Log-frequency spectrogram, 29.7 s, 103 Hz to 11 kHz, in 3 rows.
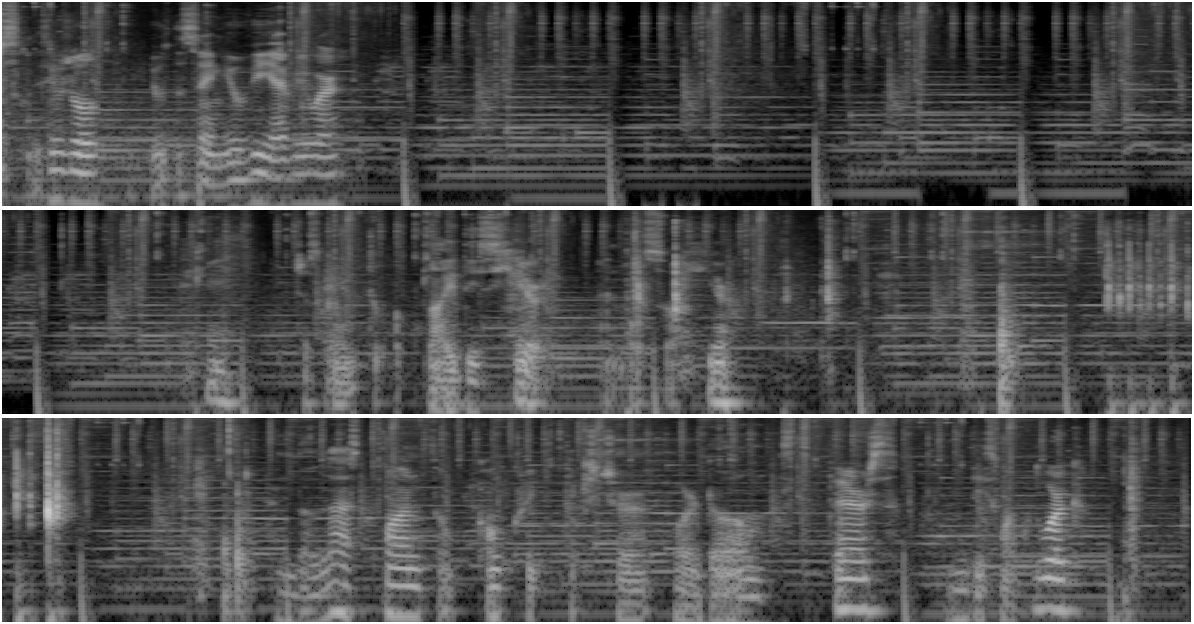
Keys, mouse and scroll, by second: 2.3 click, 3.2 click, 3.5 click, 3.7 click, 3.9 click, 4.1 click, 4.5 click, 4.6 click, 4.9-5.4 typing, 5.2 Tab, 5.4 KP_Enter, 5.9 click, 6.1 Delete, 6.2 click, 6.6 click, 6.7 click, 6.8 click, 7.1 click, 7.4 click, 7.7 click, 7.9 click, 8.3 KP_Decimal, 8.4 KP_4, 8.8 click, 9.0 KP_Decimal, 9.0 KP_3, 9.1 KP_Enter, 9.4 click, 10.0 click, 10.4 click, 10.6 click, 11.0 right click, 12.3 right click, 13.4 right click, 14.1 click, 15.3 ctrl+click, 16.5 alt+middle click, 17.0 click, 17.7 click, 18.8 click, 19.2 Down, 19.3 Down, 19.5 Down, 19.7 Down, 20.0 Down, 20.2 Return, 23.0 click, 24.4 click, 25.8 click, 26.6 click.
